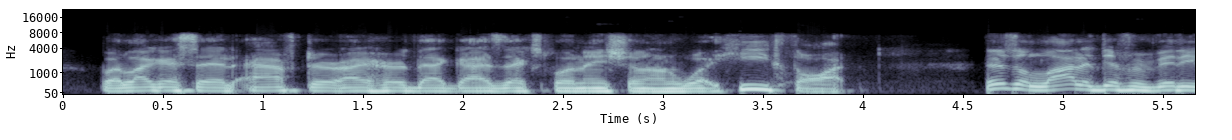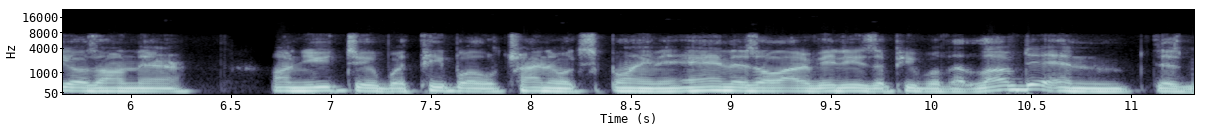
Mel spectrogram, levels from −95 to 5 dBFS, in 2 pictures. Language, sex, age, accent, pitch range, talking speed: English, male, 30-49, American, 95-120 Hz, 230 wpm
